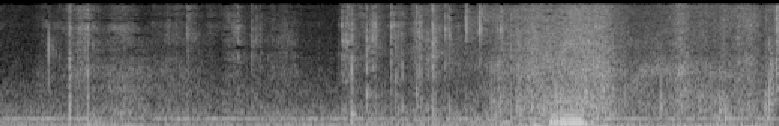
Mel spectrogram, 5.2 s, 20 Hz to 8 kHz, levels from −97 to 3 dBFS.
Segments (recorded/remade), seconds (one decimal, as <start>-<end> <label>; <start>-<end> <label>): 0.0-0.4 recorded; 0.4-1.0 remade; 1.0-5.2 recorded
